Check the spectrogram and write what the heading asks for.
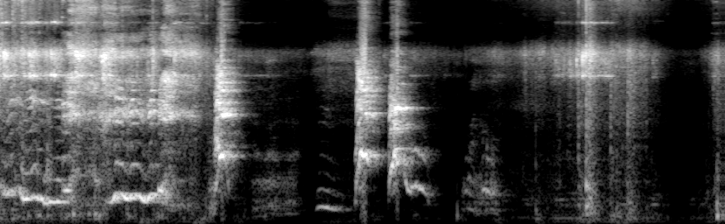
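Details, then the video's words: A dog arguing with its owner: a human voice talks first, then the dog answers with a few short, sharp yelping barks separated by pauses, with quieter rustling between them. "this is how I and my dog are arguing!"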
